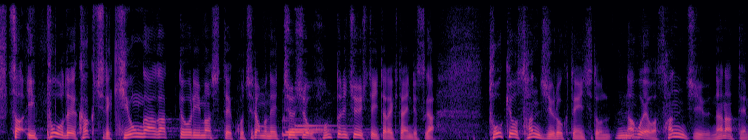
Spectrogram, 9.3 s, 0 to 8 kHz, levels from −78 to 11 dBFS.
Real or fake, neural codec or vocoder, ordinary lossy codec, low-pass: real; none; none; none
